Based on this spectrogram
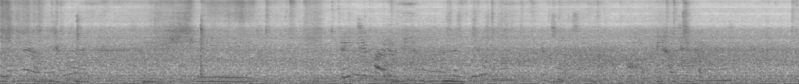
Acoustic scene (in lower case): bus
